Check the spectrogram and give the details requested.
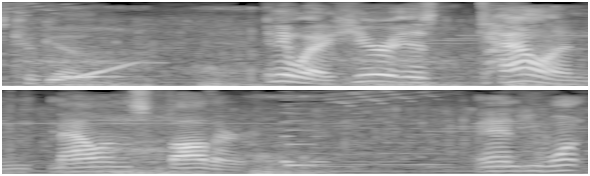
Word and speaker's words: Talon: Anyway, he runs off, and the reason why I'm like 90% sure you pronounce his daughter's name Malin and not Malin is because his name is Talon, not Talon or Talon. So it's gotta be Talon. So I assume they named her Malin because it rhymes with Talon.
